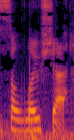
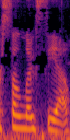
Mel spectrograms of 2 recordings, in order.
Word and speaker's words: celosia: step we have growing is celosia or celosia whichever pronunciation you prefer but celosia is also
